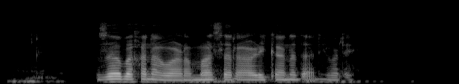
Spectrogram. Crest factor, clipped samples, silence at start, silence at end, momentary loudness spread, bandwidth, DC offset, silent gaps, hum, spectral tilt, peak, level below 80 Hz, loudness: 18 dB; under 0.1%; 0.1 s; 1.05 s; 22 LU; 7.6 kHz; under 0.1%; 0.68-0.95 s; none; -6.5 dB/octave; -14 dBFS; -78 dBFS; -31 LUFS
